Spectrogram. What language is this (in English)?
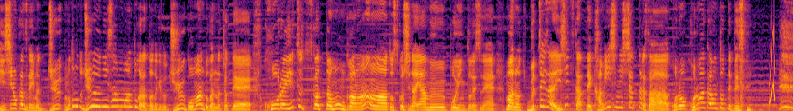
Japanese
